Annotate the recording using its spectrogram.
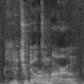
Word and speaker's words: Il Tabarro: How do you pronounce it? – Il Tabarro.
